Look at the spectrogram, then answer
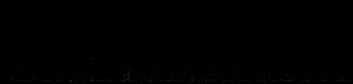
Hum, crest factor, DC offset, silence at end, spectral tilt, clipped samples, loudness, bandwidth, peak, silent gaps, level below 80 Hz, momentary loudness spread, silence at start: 60 Hz at -75 dBFS; 18 dB; under 0.1%; 0 s; -3.5 dB/octave; under 0.1%; -66 LUFS; 16.5 kHz; -50 dBFS; none; -88 dBFS; 1 LU; 0.05 s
